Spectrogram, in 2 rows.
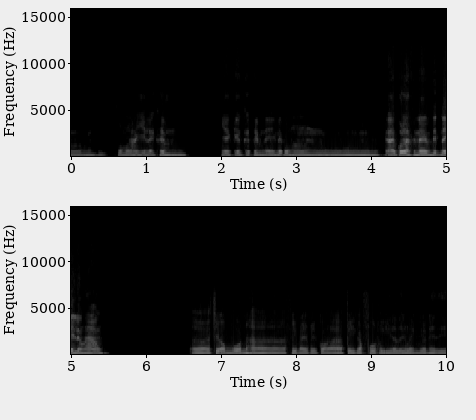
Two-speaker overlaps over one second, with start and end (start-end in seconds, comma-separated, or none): none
